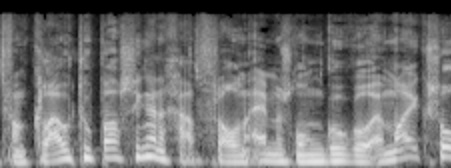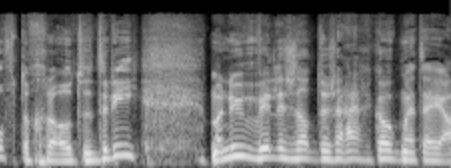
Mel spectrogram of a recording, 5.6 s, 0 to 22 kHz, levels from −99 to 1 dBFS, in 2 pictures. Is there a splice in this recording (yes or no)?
no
